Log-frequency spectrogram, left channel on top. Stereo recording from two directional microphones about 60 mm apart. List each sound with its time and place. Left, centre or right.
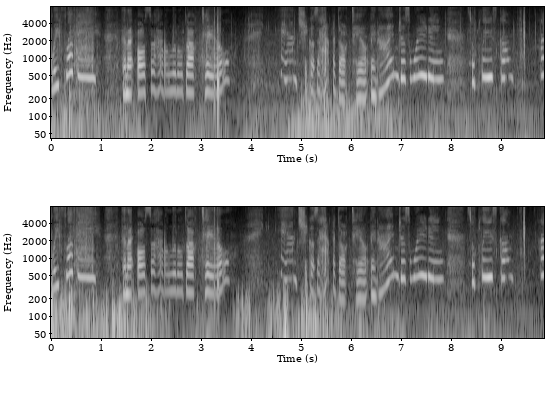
0.0 s a woman's voice: right
4.6 s speech: right
5.2 s a woman's voice: centre
7.9 s a sound: right
8.5 s speech: right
